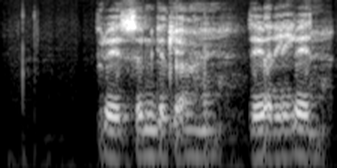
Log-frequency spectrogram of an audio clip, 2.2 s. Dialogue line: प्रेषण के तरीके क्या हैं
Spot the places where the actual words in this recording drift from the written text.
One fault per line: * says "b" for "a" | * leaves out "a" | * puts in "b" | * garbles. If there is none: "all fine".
* leaves out "तरीके"
* garbles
